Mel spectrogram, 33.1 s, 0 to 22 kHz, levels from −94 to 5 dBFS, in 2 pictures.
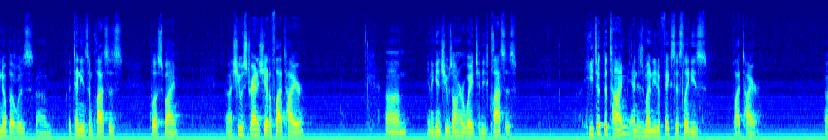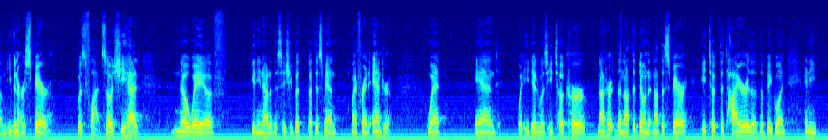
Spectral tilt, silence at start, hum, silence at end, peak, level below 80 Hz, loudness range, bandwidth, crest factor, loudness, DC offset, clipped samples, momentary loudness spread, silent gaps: -6 dB/octave; 0 s; none; 0 s; -18 dBFS; -52 dBFS; 5 LU; 15.5 kHz; 20 dB; -37 LUFS; under 0.1%; under 0.1%; 22 LU; none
